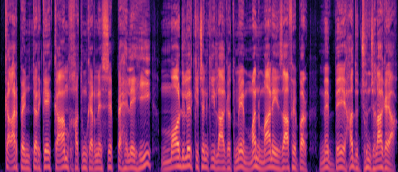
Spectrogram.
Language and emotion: Urdu, angry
